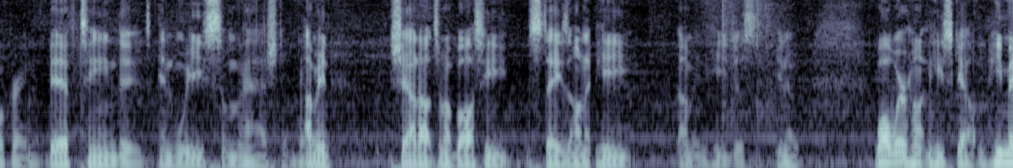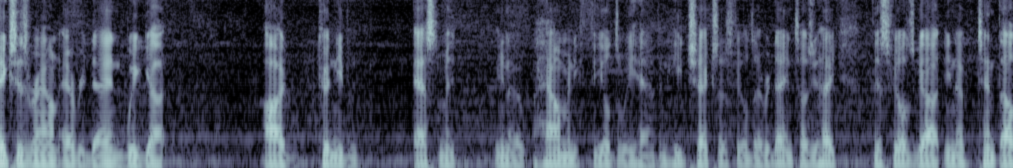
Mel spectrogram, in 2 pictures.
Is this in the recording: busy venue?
yes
